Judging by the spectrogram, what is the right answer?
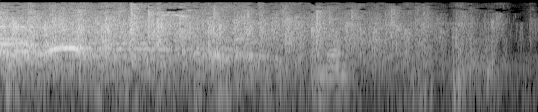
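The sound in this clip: Audience applause welcomes a guest onto the stage at a bilingual live event. The dense, steady clapping holds loud at first, then gradually thins and fades away in the final second.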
